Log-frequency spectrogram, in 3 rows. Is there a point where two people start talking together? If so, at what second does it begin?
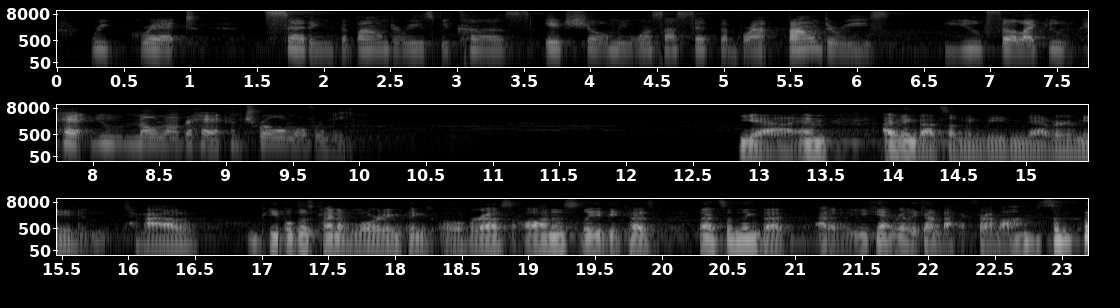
none

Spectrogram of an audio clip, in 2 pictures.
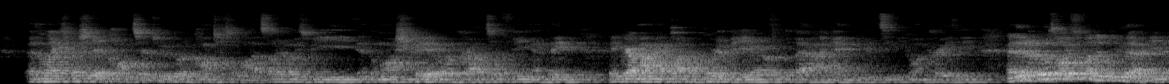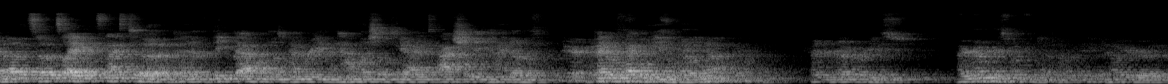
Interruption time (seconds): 17.6 s

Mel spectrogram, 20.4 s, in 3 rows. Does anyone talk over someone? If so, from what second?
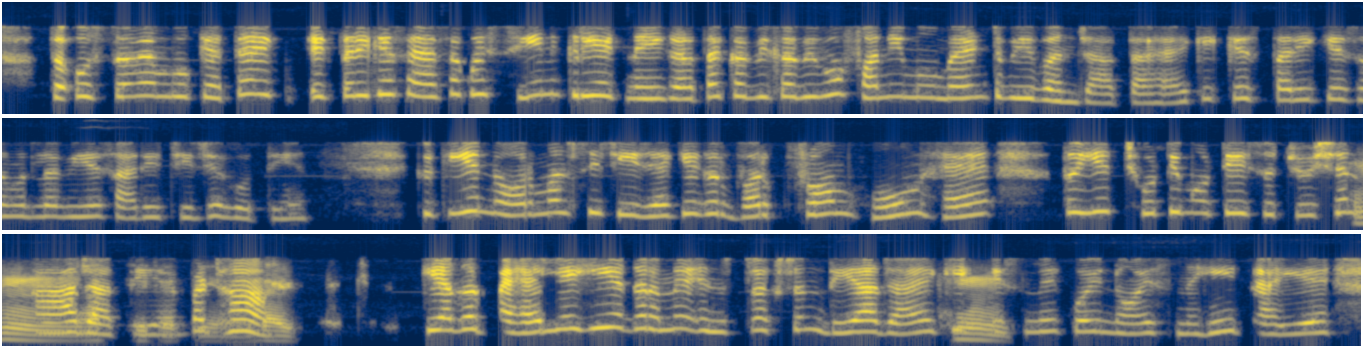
13.6 s

